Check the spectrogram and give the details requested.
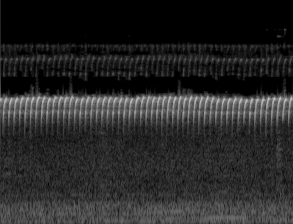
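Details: Excited male canary singing to stimulate the female to mate. Steady, very regular high trill of rapid repeated notes, unbroken and even in pitch throughout.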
